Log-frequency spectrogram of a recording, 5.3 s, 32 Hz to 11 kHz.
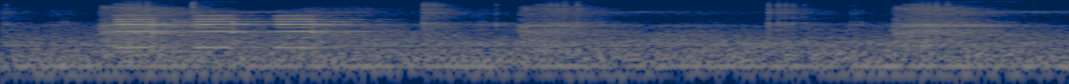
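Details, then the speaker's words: iX5 mechanical ventilator in a training demonstration after switching to SIMV with pressure support: repeated electronic alarm tones over steady machine noise and airflow hiss, triggered as the patient changes respiratory rate and exhaled volume. "observem que tem alguns alarmes que foram acionados nessa nessa nova ventilação isto ocorre porque o paciente está alterando a frequência respiratória o volume que ele está exalando ou seja ele está trabalhando junto com o respirador"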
